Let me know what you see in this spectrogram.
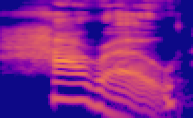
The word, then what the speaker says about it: Harrow: And it's Harrow, London, just saying. – Oh, Harrow. – I'm not trying to be cheeky or anything, but that is how it's pronounced.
